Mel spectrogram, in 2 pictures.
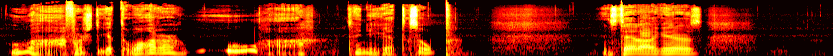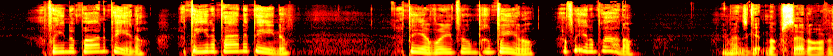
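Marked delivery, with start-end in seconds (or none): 0.1-4.5 awed Pacino impression. Imitating Pacino's fascinating talk. 8.8-14.7 mock Italian gibberish.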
